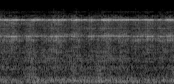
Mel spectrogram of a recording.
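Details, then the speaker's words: Dental lathe with a 3-inch wheel levelling the occlusal (biting) surfaces on both sides of an acrylic appliance; steady high-pitched whine with constant grinding hiss. "what we are going to do is level off the the clusel or biting surfaces on both the right and left sides of this Appliance and we do it by using this LA with this 3-in"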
